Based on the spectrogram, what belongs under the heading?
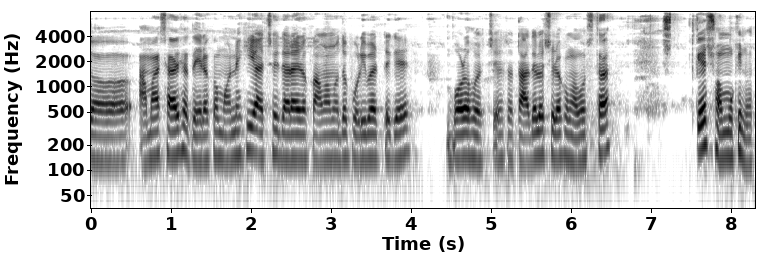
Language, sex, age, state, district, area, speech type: Bengali, male, 30-45, West Bengal, Paschim Bardhaman, urban, spontaneous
